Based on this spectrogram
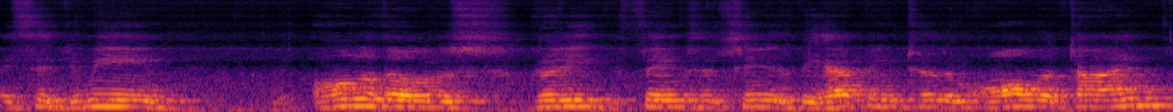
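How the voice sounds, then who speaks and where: Moderate pace, noticeable noise in the background. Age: 80s+. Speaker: minister. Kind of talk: sermon. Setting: church service. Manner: casual, off script.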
